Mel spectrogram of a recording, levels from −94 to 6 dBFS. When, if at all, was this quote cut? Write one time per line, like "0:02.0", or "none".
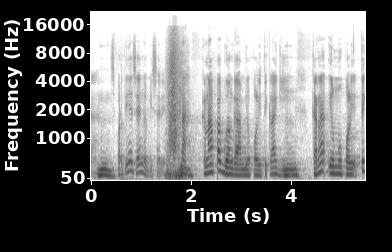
0:01.7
